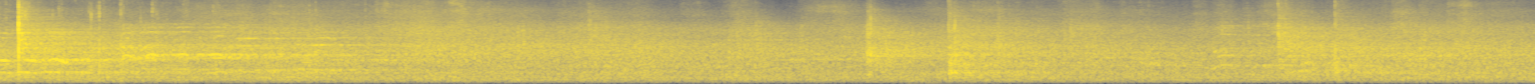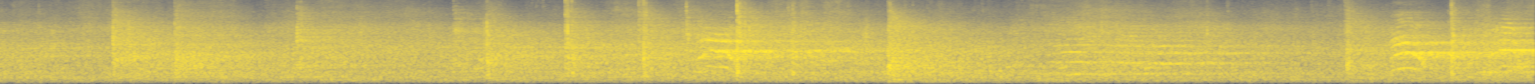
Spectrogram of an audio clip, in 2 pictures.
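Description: Ice hockey play in an indoor rink: scattered sharp knocks and thuds of sticks, puck and boards, with players' drawn-out shouts near the start and again toward the end.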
